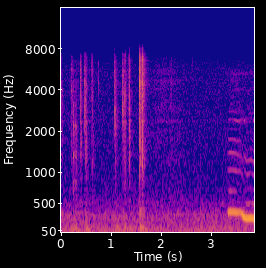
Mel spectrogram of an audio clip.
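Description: Password typed on a computer keyboard in a Linux desktop, a short burst of close, crisp key clicks in small clusters, then quiet, followed by a sustained tone at the end.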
